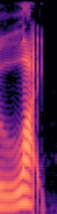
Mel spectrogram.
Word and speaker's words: light: 第二个，对于双母音 I，像是那个眼睛的 eye 或是 light。我的诀窍呢，就是念 a 的时候不能用很平白的 a，发音位置呢要在口腔后面一点，念成 a，然后尾音一定要收到 e 的音，所以念成 i light。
